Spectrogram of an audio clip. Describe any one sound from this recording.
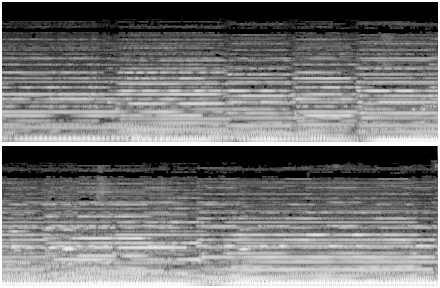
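A choir sings slow, sustained chords in a large echoing hall.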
